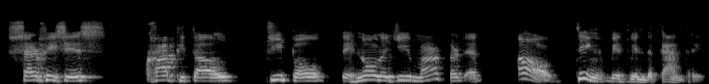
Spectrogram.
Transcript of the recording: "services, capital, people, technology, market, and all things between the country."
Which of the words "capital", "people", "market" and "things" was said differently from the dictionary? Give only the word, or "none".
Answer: things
